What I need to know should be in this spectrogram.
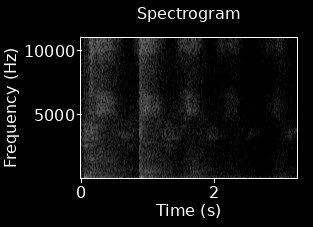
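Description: Loose soil crumbles and rustles as a hand scoops it from a hole.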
